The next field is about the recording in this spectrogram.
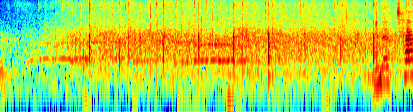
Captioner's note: audience applauding and cheering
